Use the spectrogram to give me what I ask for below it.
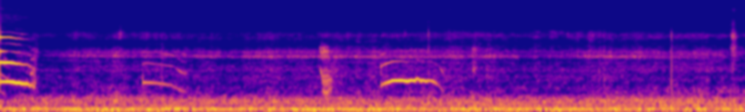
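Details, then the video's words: Kittens giving a handful of thin mews: one sharp cry at the start, then a few softer, drawn-out calls within the first four seconds, then near quiet over a low hum. "kittens Meow"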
